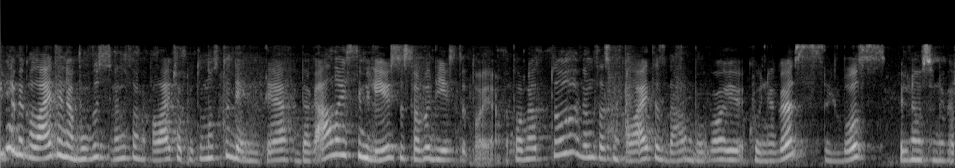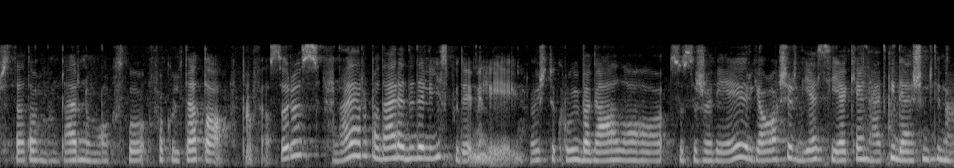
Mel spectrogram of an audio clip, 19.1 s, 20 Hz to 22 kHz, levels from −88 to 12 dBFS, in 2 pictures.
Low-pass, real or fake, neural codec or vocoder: 7.2 kHz; fake; vocoder, 22.05 kHz, 80 mel bands, HiFi-GAN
